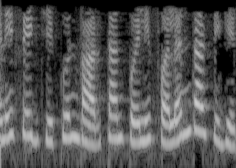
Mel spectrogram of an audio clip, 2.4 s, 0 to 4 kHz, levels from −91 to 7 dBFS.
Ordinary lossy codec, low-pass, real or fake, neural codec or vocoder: MP3, 32 kbps; 3.6 kHz; real; none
